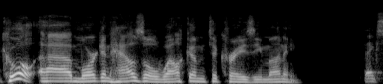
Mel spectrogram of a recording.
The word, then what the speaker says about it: Housel: looking forward to this howel is that how you pronounced your last name that's correct okay uh well then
